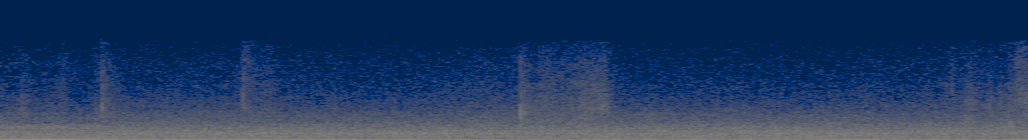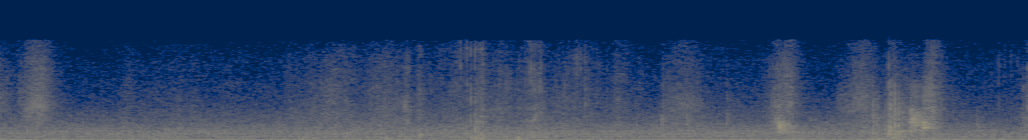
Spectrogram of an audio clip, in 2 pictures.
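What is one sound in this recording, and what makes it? Fabric of a bag rustles as it is worn.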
